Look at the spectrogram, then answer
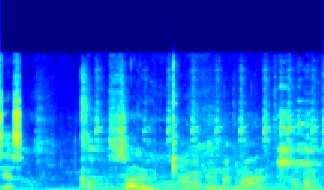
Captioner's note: glass clinking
